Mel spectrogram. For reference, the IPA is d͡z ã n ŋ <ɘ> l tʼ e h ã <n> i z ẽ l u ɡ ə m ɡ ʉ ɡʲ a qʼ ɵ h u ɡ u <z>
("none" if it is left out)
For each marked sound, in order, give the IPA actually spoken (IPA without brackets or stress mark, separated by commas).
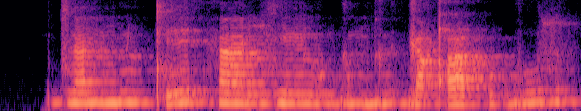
ʉ, ɾ, z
